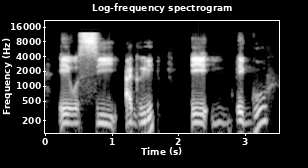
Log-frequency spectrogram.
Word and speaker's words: gou: aussi agri, et, et goût, le goût en créole, G-O-U, c'est goût en créole. Donc, ça sonne comme le français, mais ça s'écrit sans le T.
